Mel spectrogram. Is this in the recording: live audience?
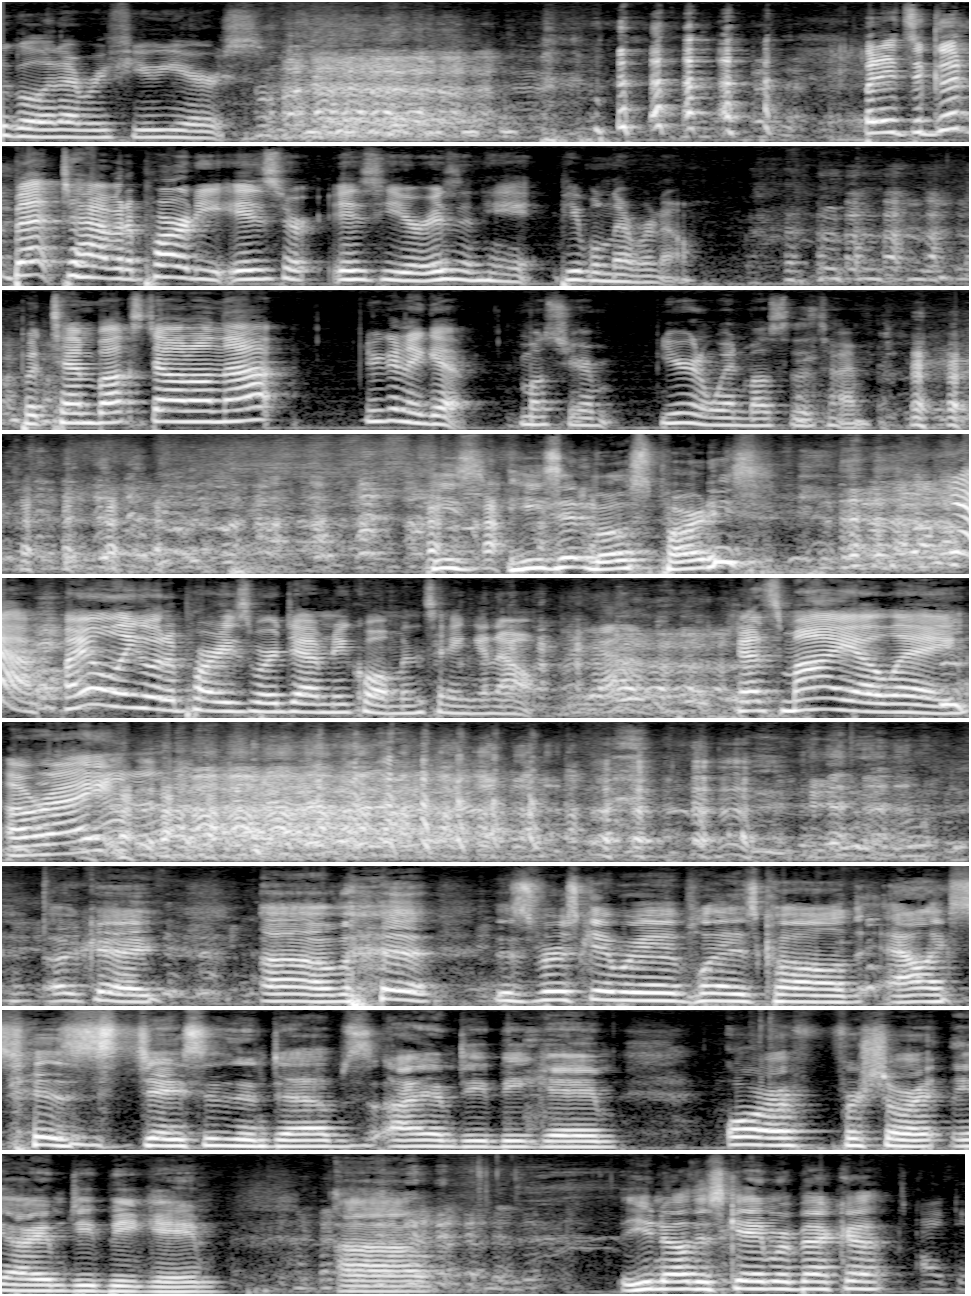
yes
